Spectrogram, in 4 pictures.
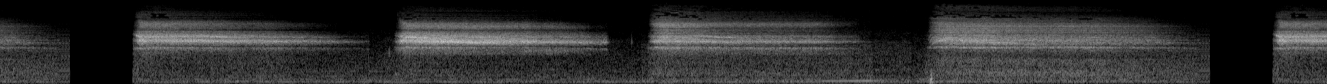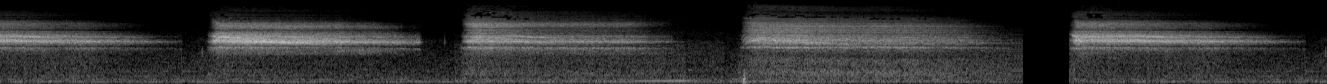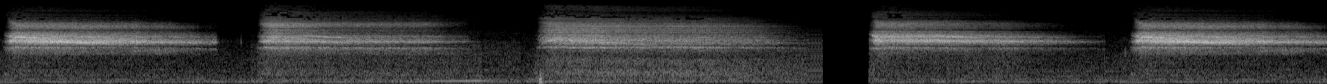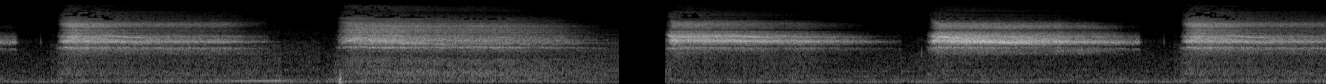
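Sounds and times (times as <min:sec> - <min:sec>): woman whispering shhh: 0:35.2 - 0:42.6, 0:46.5 - 0:53.0.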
